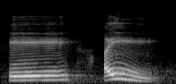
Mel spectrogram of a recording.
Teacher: कंठ और तालु यानी हम जब ये ए और ऐ का उच्चारण करेंगे तब हम हमारे कंठ से और तालु यानी ये ऊपर वाला भाग, यहाँ से जब जीवा टकराएगी, पहले कंठ और फिर तालु से टकरा करके ये आवाज़ आएगी। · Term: कंठ तालव्य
